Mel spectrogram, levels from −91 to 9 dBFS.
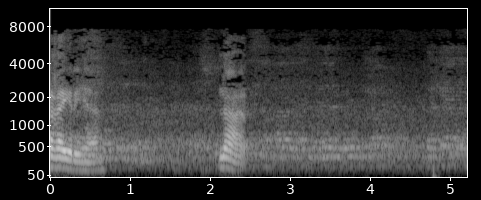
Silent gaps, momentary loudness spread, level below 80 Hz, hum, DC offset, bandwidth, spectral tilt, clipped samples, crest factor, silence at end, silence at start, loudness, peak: none; 18 LU; -70 dBFS; none; under 0.1%; 8 kHz; -5 dB/octave; under 0.1%; 22 dB; 0 s; 0 s; -27 LUFS; -6 dBFS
